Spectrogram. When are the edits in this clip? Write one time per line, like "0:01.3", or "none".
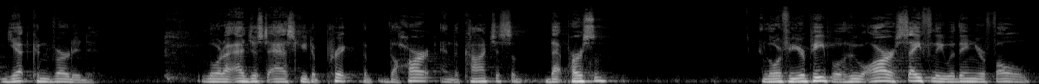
none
